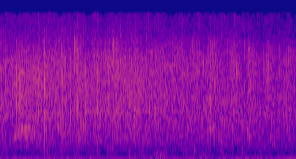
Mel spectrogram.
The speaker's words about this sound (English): Would you just give those guys a round of applause?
